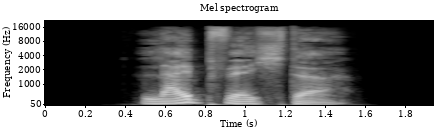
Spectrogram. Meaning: bodyguard (male or of unspecified gender)
- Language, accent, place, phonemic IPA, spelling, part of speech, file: German, Germany, Berlin, /ˈlaɪ̯pˌvɛçtɐ/, Leibwächter, noun, De-Leibwächter.ogg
